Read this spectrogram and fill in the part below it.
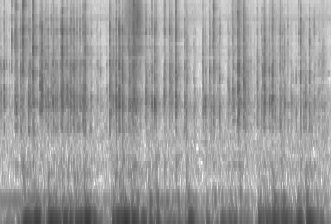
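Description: Username and password entered on a computer keyboard: close, rapid keystroke clatter in three bursts separated by brief pauses.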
